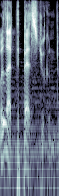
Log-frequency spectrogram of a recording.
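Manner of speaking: voice of a vampire nobleman. Watching a game, imagining the reply after a lightsaber deflect, in a Count Dracula voice. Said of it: "why does he sound like Count Dracula?".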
